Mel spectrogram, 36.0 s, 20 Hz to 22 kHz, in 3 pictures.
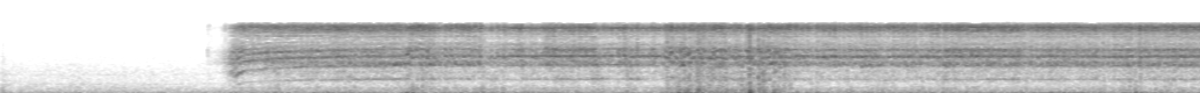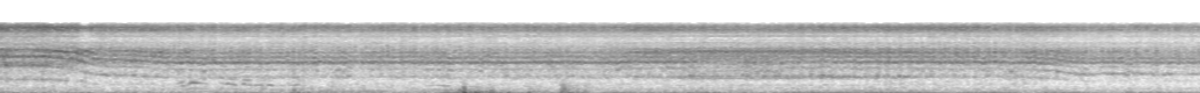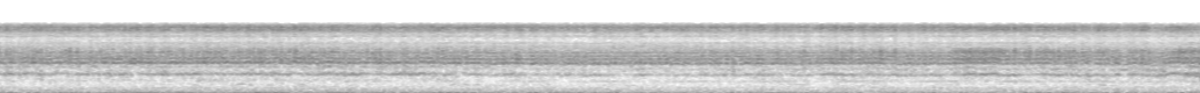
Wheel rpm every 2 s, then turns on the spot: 0, 80, 160, 170, 160, 160, 150, 90, 90, 90, 90, 90, 70, 70, 70, 70, 70, 70.
none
